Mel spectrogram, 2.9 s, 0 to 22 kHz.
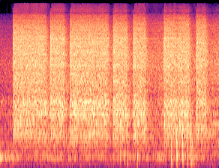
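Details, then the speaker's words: Push bike tyre that went flat, unused about 2 years, being pumped up with a compressor. Sharp hissing bursts of escaping air roughly once a second; the air is leaking from the tyre valve, not a puncture. "yep, that ain't good, is it? Yeah, it's definitely coming out, but where? Oh wait. Oh, it's just coming out the valve. That's why. It's just coming out the valve."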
